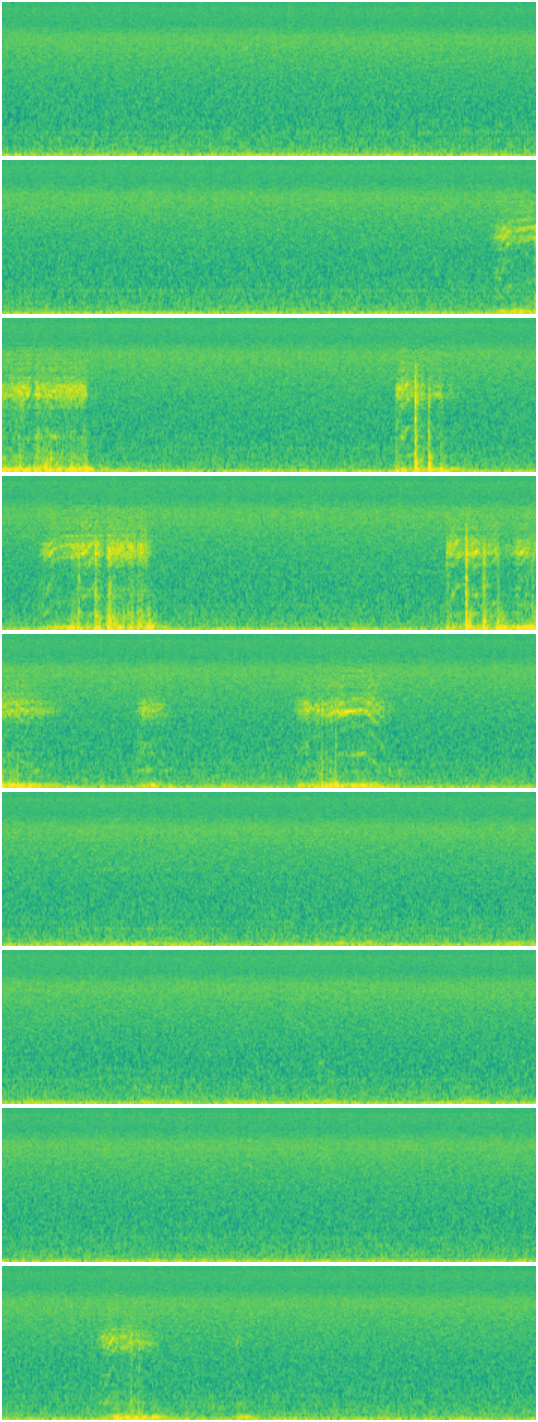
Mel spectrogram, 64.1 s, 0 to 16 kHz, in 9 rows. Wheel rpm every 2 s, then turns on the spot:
0, 0, 0, 0, 0, 0, 50, 140, 0, 50, 40, 130, 0, 70, 40, 10, 90, 0, 30, 10, 0, 10, 10, 0, 0, 0, 0, 0, 20, 20, 0, 0.
32-34 36-38 56-58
